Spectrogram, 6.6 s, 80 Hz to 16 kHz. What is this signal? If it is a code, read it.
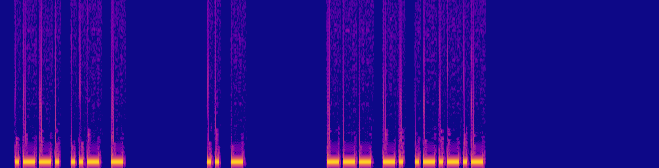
Morse code, heard as a keyed tone, about 30 wpm, 700 Hz. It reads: PUT IT ON.
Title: 3x Word-Spacing - Sentences from Top 200 Words - 30wpm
